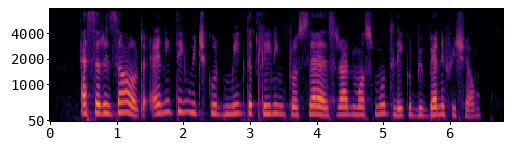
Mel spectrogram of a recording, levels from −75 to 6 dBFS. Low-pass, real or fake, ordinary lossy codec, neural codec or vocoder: 7.2 kHz; fake; none; vocoder, 22.05 kHz, 80 mel bands, WaveNeXt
